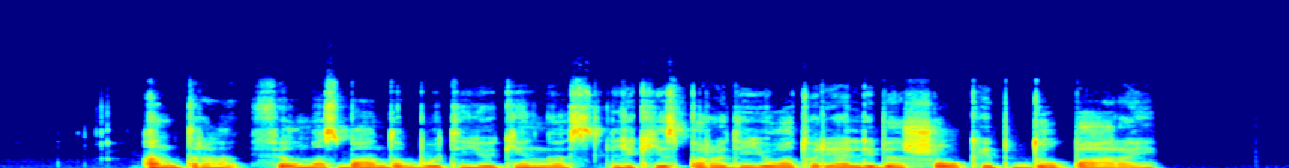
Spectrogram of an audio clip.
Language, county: Lithuanian, Vilnius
